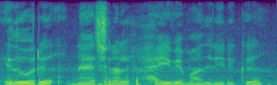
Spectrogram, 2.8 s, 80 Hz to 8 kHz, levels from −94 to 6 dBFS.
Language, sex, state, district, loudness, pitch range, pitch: Tamil, male, Tamil Nadu, Kanyakumari, -15 LUFS, 110-130 Hz, 125 Hz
